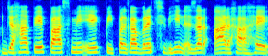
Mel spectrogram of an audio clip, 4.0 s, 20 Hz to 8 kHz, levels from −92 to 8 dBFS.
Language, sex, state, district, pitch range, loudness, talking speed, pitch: Hindi, female, Uttar Pradesh, Lucknow, 220-245 Hz, -18 LUFS, 195 wpm, 230 Hz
